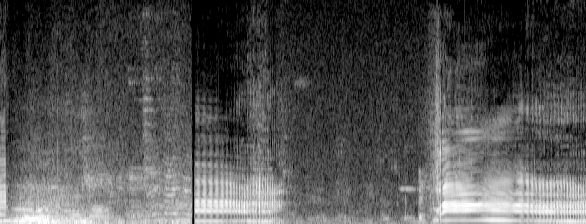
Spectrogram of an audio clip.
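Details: Several cows give loud, drawn-out moos with rich harmonic tones, one after another.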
